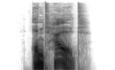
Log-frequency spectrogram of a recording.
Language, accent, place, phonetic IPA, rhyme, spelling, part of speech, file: German, Germany, Berlin, [ɛntˈhalt], -alt, enthalt, verb, De-enthalt.ogg
- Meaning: singular imperative of enthalten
